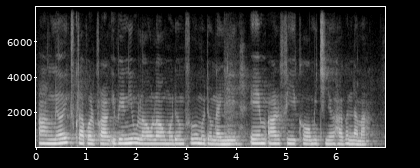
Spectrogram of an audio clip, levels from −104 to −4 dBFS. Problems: constant background noise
